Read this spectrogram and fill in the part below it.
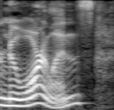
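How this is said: It is said the speaker's home way.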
